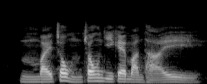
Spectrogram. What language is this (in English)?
Cantonese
